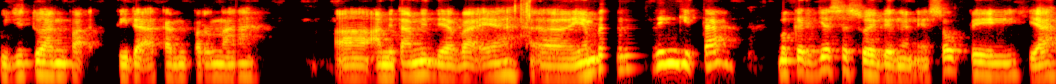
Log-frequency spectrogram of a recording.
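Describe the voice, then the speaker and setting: Speech moves at a moderate pace. Its pitch shifts in an ordinary way. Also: man, medium pitch for a man. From Dadap, Tangerang area (Betawi Benteng). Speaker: doctor. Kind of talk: interview. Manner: hesitant, many fillers.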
